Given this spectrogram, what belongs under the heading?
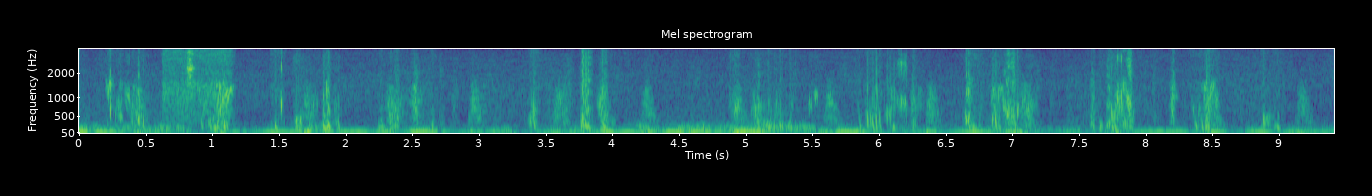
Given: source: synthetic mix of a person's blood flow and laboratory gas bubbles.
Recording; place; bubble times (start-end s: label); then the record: Doppler ultrasound of blood flow; subclavian vein
0.18-0.53 s: bubbles
0.61-1.18 s: bubbles
1.43-1.56 s: bubbles
1.59-1.99 s: bubbles
2.23-2.60 s: bubbles
2.62-2.69 s: bubbles
3.35-3.47 s: bubbles
3.76-4.04 s: bubbles
4.87-4.96 s: bubbles
5.03-5.42 s: bubbles
5.46-5.55 s: bubbles
5.82-6.34 s: bubbles
6.62-6.79 s: bubbles
6.82-7.20 s: bubbles
7.58-7.93 s: bubbles
8.18-8.24 s: bubbles
8.32-8.56 s: bubbles
8.86-9.04 s: bubbles
From the record:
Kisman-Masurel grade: 242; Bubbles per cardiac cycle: several, 3 to 8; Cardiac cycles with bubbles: 100%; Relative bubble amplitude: moderate (0.250 to 0.450); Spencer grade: 3 (all of the cardiac periods contain showers or single bubble signals, but not dominating or overriding the cardiac motion signals); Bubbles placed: anywhere in the cardiac cycle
